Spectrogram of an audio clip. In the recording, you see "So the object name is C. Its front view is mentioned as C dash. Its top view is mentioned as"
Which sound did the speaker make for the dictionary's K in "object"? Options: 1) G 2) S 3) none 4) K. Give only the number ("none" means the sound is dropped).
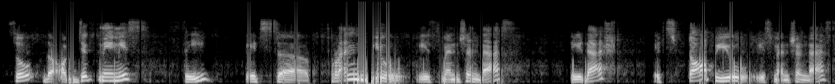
4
